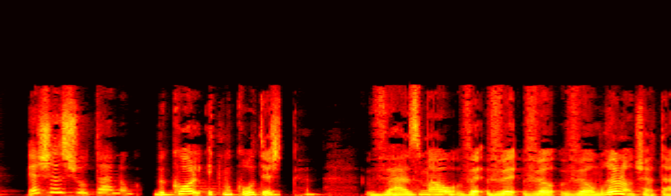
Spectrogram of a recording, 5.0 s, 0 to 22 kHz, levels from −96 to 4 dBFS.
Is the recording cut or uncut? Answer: cut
